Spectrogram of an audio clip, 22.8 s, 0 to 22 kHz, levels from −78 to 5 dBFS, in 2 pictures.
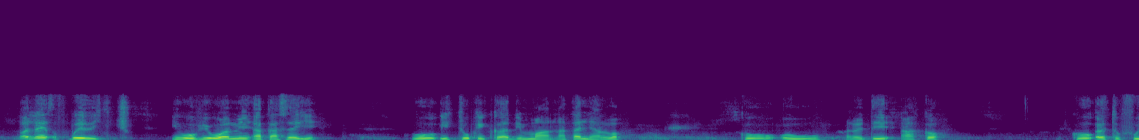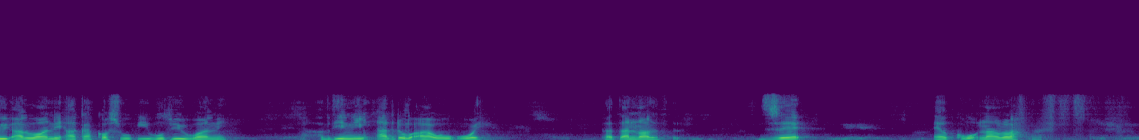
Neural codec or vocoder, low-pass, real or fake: codec, 16 kHz in and 24 kHz out, 0.6 kbps, FocalCodec, streaming, 4096 codes; 7.2 kHz; fake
